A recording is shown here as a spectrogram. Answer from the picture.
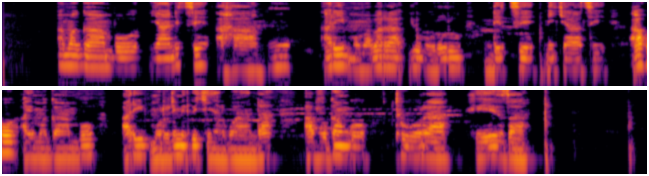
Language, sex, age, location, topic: Kinyarwanda, male, 18-24, Nyagatare, education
